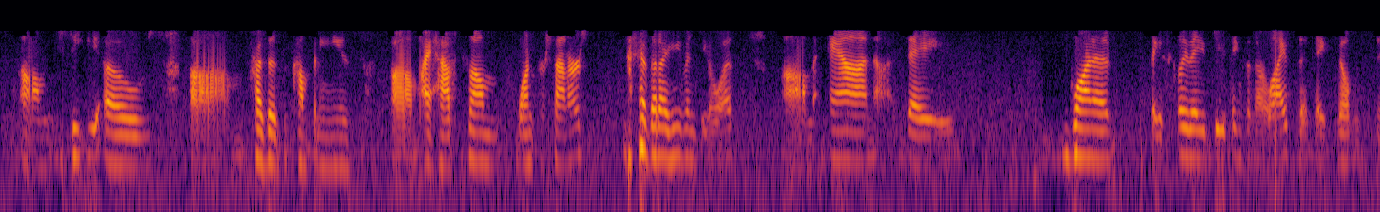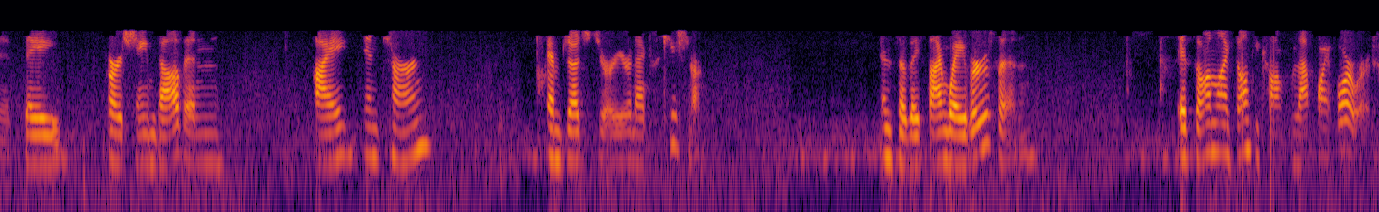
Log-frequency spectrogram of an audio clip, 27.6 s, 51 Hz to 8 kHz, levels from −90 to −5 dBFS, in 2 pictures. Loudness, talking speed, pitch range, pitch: -28 LUFS, 135 wpm, 165-195 Hz, 180 Hz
